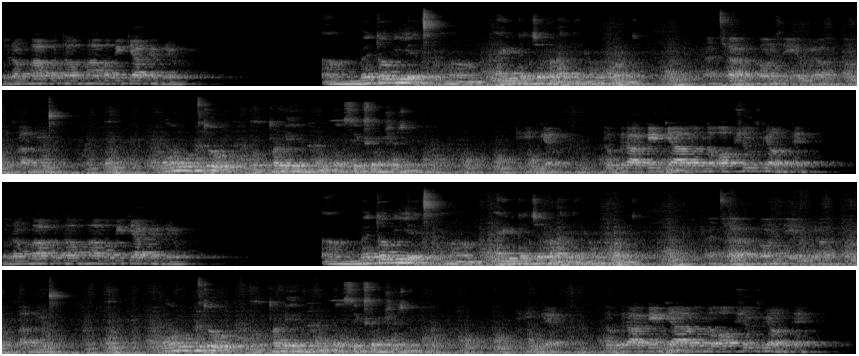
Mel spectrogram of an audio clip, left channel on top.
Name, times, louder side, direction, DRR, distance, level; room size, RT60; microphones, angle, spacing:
voice 1, 0.0-1.8 7.0-9.1 13.7-14.2 14.6-16.5, left 1 dB, 60° left, -2 dB, 1.0 m, -31 dB
voice 2, 3.2-6.3 9.6-9.8 10.1-12.9 15.2-15.4, equal, 5° right, -2 dB, 0.6 m, -27 dB
sound 1, 3.5-12.1, equal, 30° left, 1.5 m, -45 dB
sound 2, 3.9-15.2, equal, 30° right, 1.0 m, -35 dB
4.0 x 2.5 x 4.7 m, 1.0 s
head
